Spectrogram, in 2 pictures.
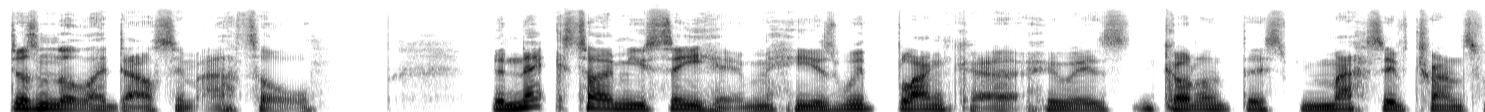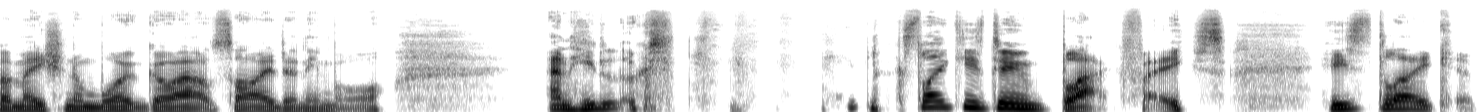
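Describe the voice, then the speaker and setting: A man co-hosting a podcast, telling things in an animated, casual conversational way. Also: medium pitch, unhurried, no room sound, clean studio sound. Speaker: podcast host. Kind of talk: casual film discussion.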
